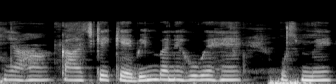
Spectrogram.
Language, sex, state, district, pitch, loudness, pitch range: Hindi, female, Madhya Pradesh, Dhar, 205 Hz, -14 LUFS, 195-210 Hz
